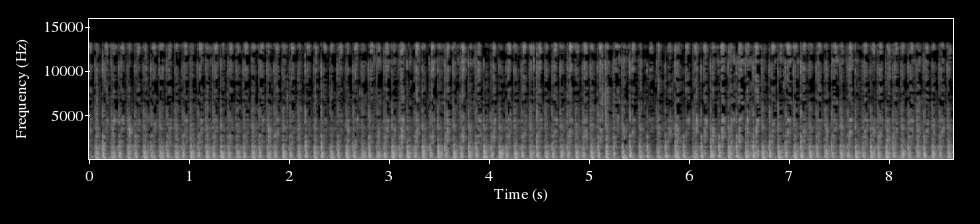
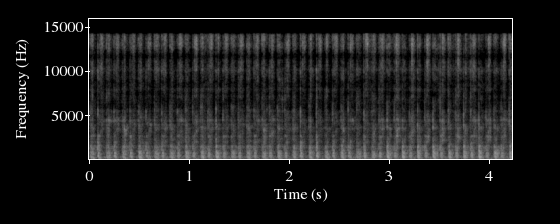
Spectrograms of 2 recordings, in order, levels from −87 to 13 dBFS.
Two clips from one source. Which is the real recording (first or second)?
first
